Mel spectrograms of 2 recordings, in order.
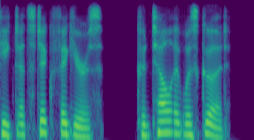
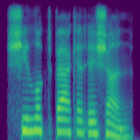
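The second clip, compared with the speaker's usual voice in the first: usual speaking voice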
